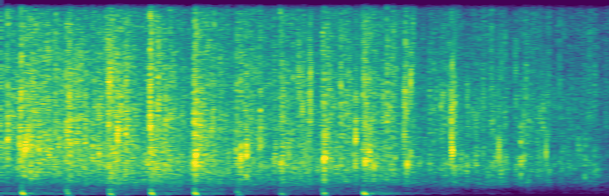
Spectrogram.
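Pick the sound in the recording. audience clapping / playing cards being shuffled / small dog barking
audience clapping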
